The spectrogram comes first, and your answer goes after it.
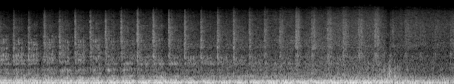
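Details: Firebird 3.8 V6 with rod knock and smoke, idling: sharp, steady knock at about six or seven raps a second over a deep rumble.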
